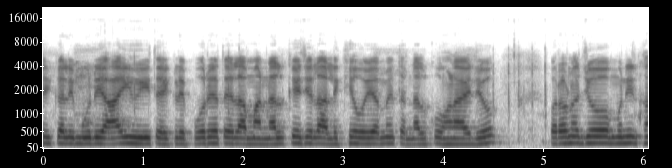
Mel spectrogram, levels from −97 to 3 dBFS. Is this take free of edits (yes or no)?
yes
